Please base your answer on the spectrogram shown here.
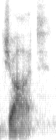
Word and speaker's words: JWT: on JSON web tokens typically pronounced jot and spelled JWT for short so how do you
